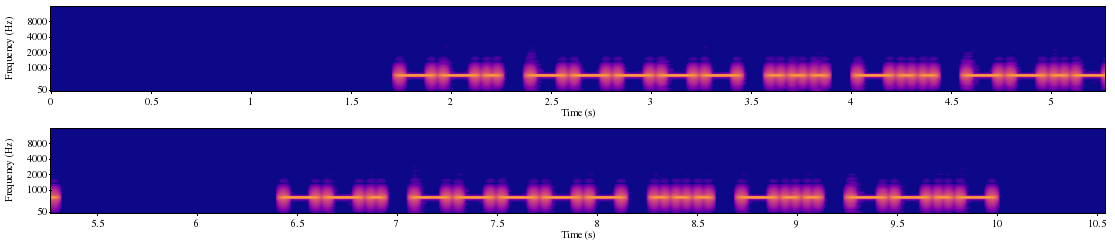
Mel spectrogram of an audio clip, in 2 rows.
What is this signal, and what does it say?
Morse code, heard as a keyed tone, about 22 wpm, 700 Hz. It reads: G0SDQ G0SDQ
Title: DXCC-100 Call Signs - 5 Characters - Repeated 3x - 22wpm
